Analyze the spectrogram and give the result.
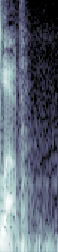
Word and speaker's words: Loab: L-O-A-B? – L-O-A-B, yeah. I've seen other people like pronounce it Loab, and I think that's wrong. – Yeah. – That feels wrong. – Yeah. – It's Loeb.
